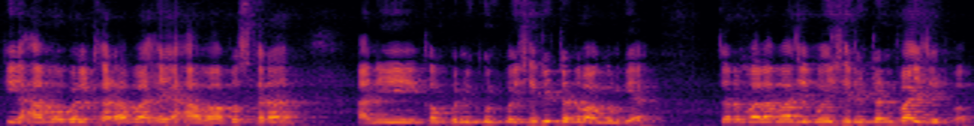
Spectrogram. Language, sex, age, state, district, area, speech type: Marathi, male, 45-60, Maharashtra, Buldhana, rural, spontaneous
